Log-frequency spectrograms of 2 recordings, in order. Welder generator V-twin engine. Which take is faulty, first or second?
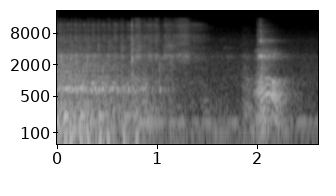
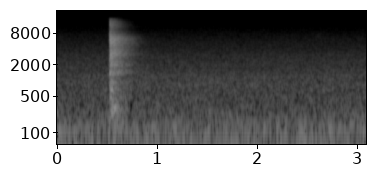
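first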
